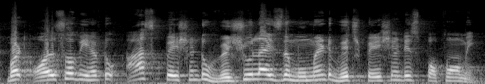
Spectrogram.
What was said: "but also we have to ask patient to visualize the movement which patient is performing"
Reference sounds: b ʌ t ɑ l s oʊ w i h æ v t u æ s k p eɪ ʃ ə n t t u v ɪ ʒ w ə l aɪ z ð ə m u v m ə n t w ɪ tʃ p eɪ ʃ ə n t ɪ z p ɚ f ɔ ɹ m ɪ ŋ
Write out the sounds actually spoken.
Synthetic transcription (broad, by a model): b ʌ t ɑ l s oʊ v i h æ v t u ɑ s k p eɪ ʃ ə n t t u v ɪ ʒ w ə l aɪ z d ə m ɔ m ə n t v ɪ tʃ p eɪ ʃ ə n t ɪ z p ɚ f ɔ ɹ m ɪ ŋ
